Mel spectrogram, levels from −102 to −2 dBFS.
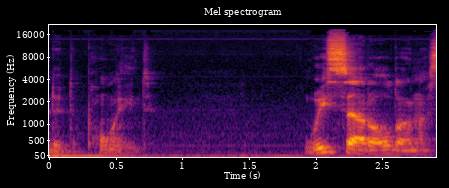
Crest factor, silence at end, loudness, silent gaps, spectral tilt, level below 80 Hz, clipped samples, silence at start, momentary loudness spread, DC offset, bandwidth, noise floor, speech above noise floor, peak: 20 dB; 0 s; -24 LUFS; none; -2 dB/octave; -50 dBFS; under 0.1%; 0 s; 23 LU; under 0.1%; 19 kHz; -59 dBFS; 30 dB; -10 dBFS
